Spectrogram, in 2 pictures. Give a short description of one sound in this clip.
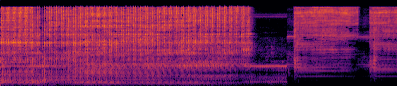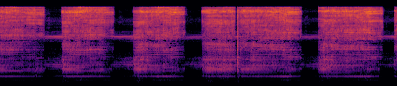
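A chisel scrapes and cuts against spinning wood in repeated bursts.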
